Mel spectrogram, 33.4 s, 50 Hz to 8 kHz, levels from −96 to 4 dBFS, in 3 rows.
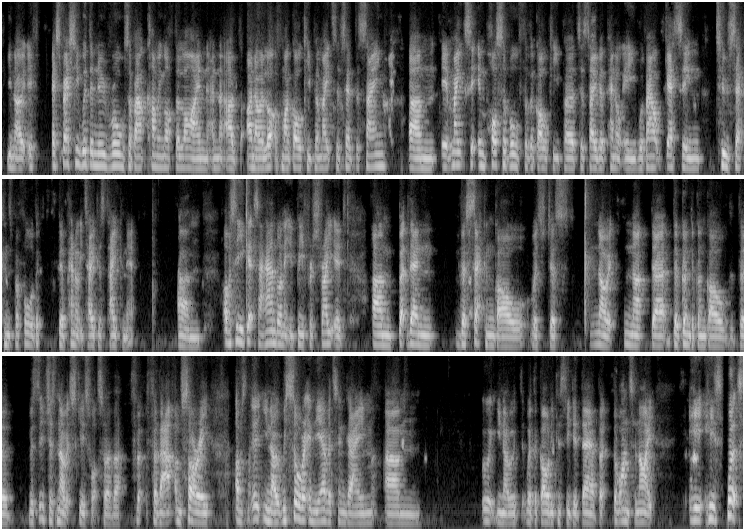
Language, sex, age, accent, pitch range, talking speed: English, male, 20-39, British, 130-165 Hz, 205 wpm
